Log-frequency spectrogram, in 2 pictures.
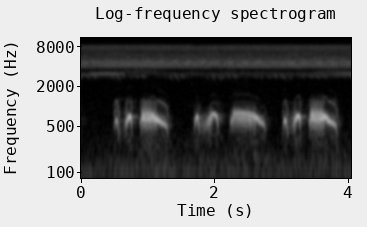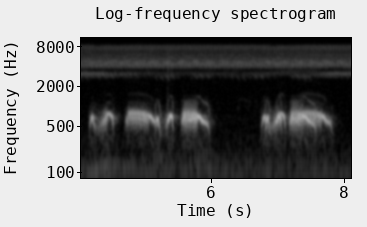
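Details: Wild-caught spotted dove decoy cooing at Konlong on 26 September 2020, about five phrases of short stuttered notes ending in a long downward coo, with a continuous faint high hiss.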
